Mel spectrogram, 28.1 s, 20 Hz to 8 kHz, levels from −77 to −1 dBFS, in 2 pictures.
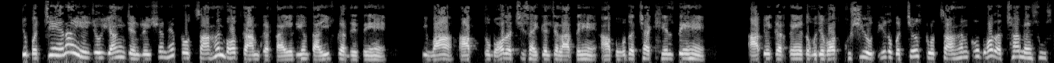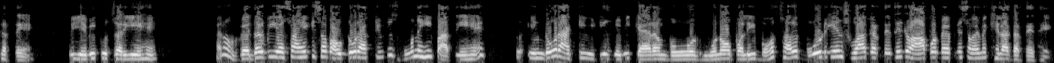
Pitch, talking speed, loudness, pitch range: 175 Hz, 210 wpm, -16 LUFS, 155-210 Hz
